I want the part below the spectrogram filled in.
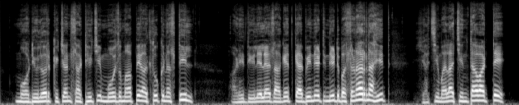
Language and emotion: Marathi, fearful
